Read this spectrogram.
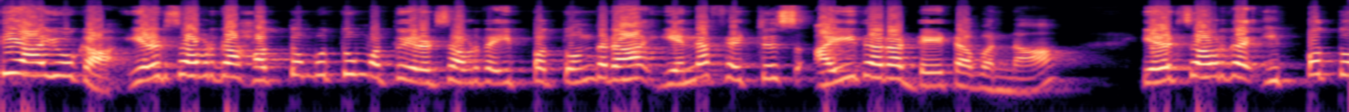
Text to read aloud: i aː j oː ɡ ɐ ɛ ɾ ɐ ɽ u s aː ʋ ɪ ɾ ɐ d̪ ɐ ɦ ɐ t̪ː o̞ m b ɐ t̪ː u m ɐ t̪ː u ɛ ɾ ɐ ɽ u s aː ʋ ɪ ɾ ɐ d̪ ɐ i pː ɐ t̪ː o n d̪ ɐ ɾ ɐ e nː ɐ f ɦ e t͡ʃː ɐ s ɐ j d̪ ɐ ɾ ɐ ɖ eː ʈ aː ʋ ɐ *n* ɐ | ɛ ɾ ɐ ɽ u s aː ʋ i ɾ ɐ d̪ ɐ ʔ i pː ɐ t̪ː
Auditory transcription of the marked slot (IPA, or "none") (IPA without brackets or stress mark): nː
